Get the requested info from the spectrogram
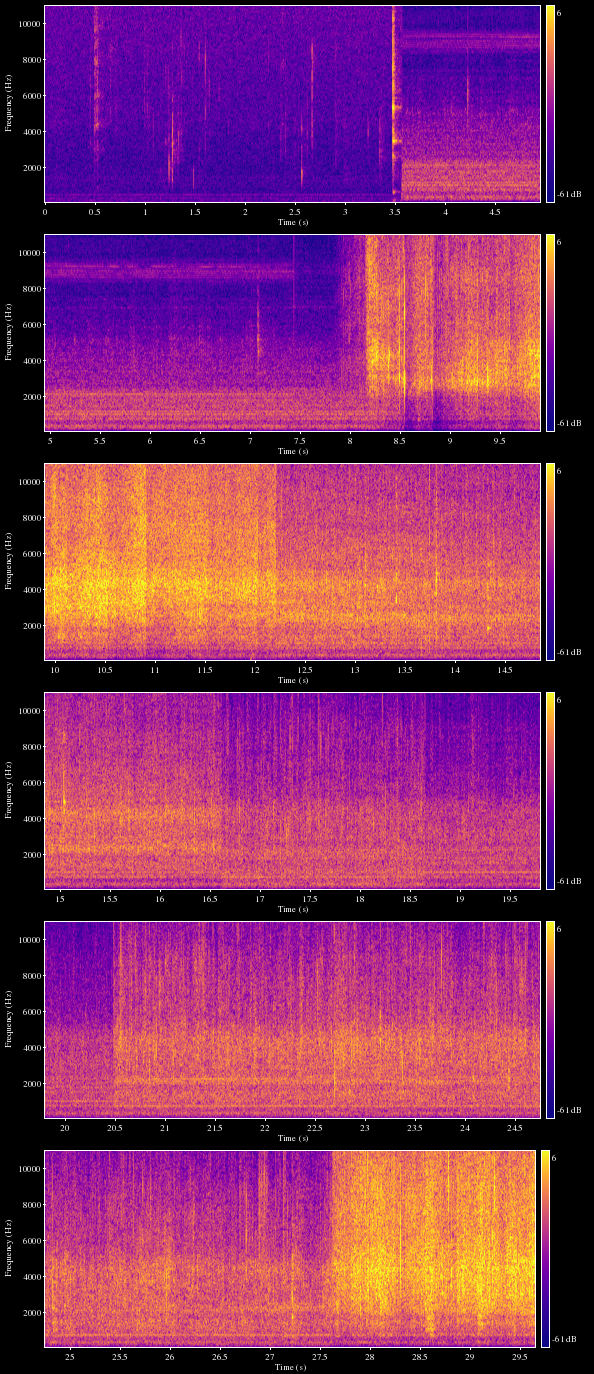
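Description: Thinly sliced marinated beef and onions frying in a nonstick pan: a steady sizzle with crackles and a faint steady hum underneath. It starts after a few quiet seconds and grows louder about nine seconds in. It rises again near the end as chopsticks stir the meat.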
